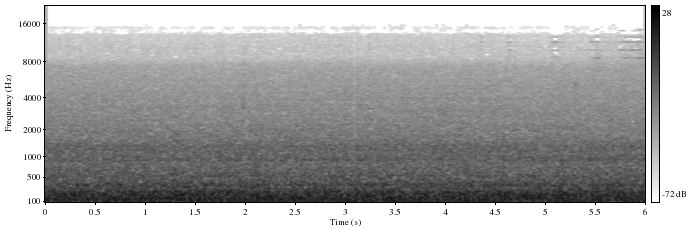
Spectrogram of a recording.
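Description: City street traffic noise, a steady low rumble with no distinct events.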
